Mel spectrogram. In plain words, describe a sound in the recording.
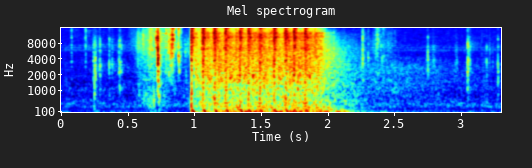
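A gunshot rings out loudly, then echoes away.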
